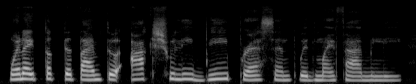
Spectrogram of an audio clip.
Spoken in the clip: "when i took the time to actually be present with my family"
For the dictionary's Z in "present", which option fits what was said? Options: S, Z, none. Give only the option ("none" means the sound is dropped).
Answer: S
